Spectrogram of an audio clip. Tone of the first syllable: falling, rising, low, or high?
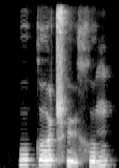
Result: rising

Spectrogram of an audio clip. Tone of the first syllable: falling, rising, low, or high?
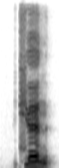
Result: falling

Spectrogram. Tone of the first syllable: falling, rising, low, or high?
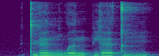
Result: falling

